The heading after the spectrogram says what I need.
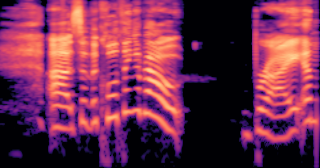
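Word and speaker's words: Brigh: So Bry is spelled B-R-I-G-H, and as much as I can tell, it's pronounced Bry, but I have also heard it as Bree.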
